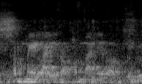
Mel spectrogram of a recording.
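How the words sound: It begins with a blurred 'semela' sound.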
